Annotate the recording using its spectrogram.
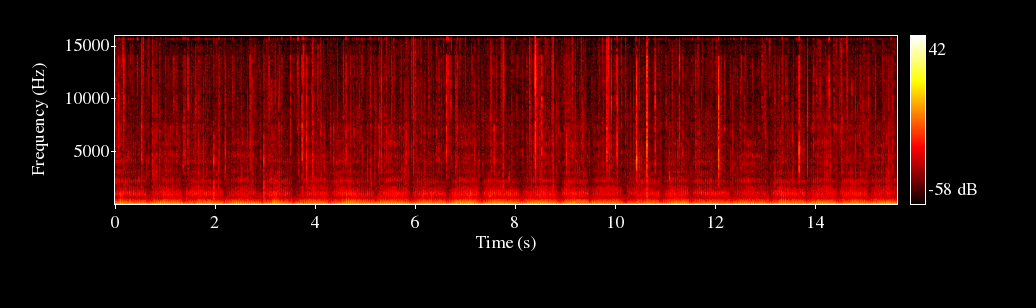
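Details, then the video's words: Continuous deep purr from a cat, pulsing in slow breath-paced waves about every second, with frequent snapping fireplace crackles scattered over it throughout. "Purring Cat with Cozy Crackling Fireplace Sound"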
